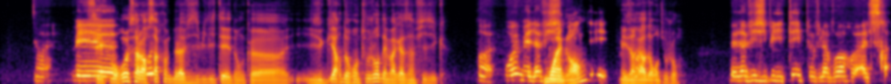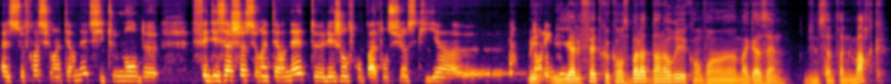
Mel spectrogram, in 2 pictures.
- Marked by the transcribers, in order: unintelligible speech; static; tapping; distorted speech; other background noise
- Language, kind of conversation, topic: French, unstructured, Préféreriez-vous ne jamais avoir besoin de dormir ou ne jamais avoir besoin de manger ?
